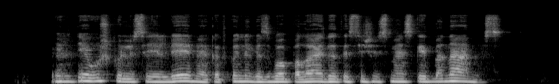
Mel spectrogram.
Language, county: Lithuanian, Utena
